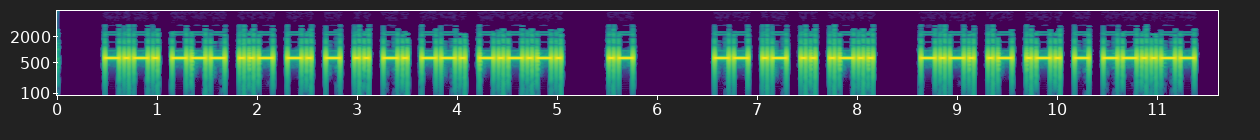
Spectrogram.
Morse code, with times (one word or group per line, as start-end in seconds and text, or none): 0.5-5.0 COUNTING;
5.5-5.8 A
6.6-8.2 MAIL
8.6-11.4 CART,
